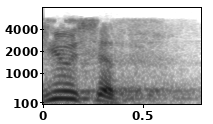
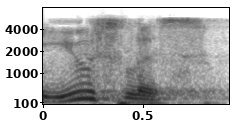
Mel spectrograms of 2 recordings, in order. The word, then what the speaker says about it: Yusuf: work on it chalo my name is Yusuf he say Yusuf he said you said you're very good I wish you teach my wife she keeps mispronouncing it she calls me useless haha humbly now how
